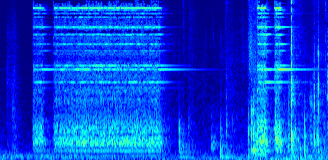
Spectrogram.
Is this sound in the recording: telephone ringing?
yes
